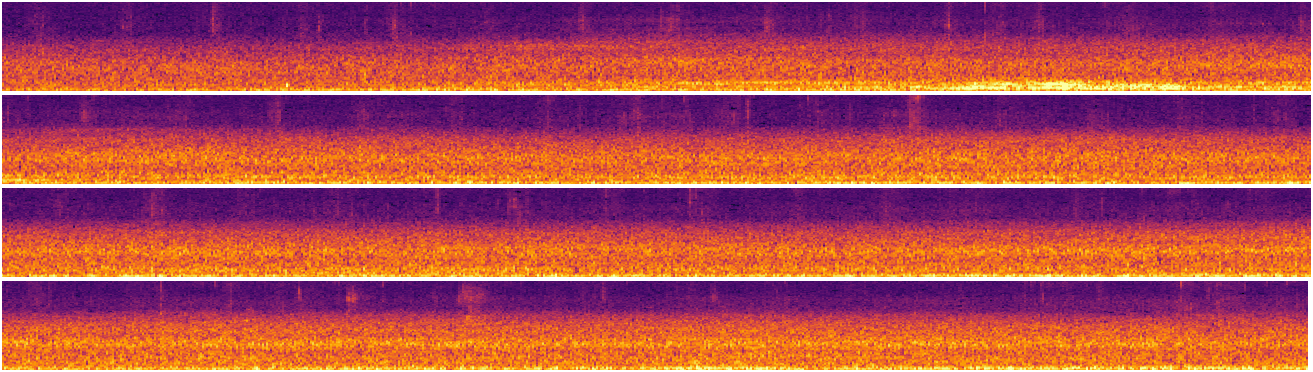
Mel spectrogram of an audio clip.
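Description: Steady hum of city traffic, swelling slowly, with an engine passing that is loudest about six to seven seconds in.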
